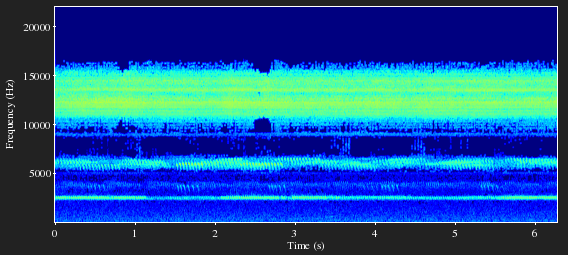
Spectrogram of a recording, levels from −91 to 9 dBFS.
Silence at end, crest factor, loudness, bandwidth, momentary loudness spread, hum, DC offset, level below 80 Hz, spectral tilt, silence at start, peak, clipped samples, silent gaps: 0 s; 14 dB; -27 LUFS; 17 kHz; 2 LU; none; under 0.1%; -76 dBFS; 2 dB/octave; 0 s; -16 dBFS; under 0.1%; none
